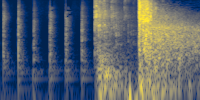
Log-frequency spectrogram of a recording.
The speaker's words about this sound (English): You're going to hear a door close and a gunshot that I'm going to put in post.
